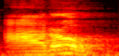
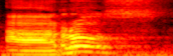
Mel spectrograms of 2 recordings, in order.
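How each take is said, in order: First: The final consonant sound is dropped. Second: The final consonant sound is pronounced. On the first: "they don't use a lot of S's, and also Z's" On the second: "instead of saying arroz"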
